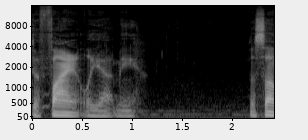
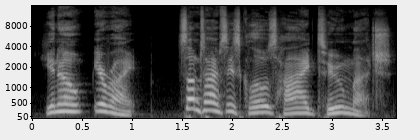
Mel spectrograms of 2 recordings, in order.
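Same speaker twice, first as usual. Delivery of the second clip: high, louder teasing lilt; playful, flirting Saphir; 11 semitones higher, 5 dB louder than usual. A narrator's reading. Saphir agreeing his clothes hide too much, flirtatious. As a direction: tease your lover as you undress.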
